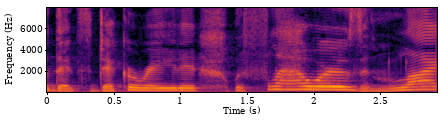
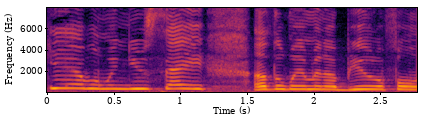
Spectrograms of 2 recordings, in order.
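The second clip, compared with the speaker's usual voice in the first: mock accusing wife; 8 semitones higher than usual. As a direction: push back like the hurt wife. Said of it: "she's like".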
